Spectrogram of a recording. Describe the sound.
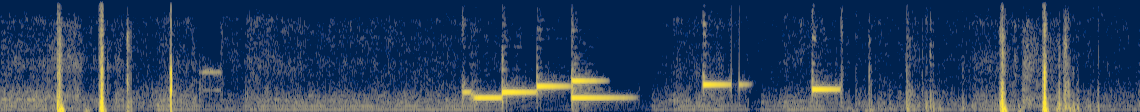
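Telephone tones sound while a call is transferred: a few sharp clicks, then a run of short steady tones stepping upward in pitch, followed by a couple more tones and clicks over a low line hum.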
